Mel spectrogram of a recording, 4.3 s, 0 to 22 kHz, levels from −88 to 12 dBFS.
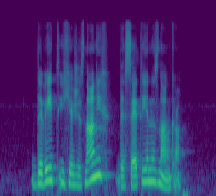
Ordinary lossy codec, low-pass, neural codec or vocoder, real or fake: none; 14.4 kHz; codec, 44.1 kHz, 7.8 kbps, DAC; fake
